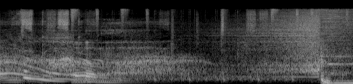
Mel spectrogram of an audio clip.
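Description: a person yawning

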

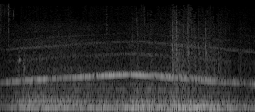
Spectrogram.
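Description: ambulance siren

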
